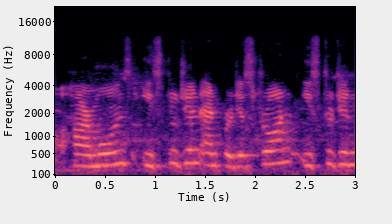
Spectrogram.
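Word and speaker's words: estrogen: ईस्ट्रोजन में ओ is silent, ई से pronounce करते हैं, ईस्ट्रोजन एंड प्रोजेस्टेरॉन।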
